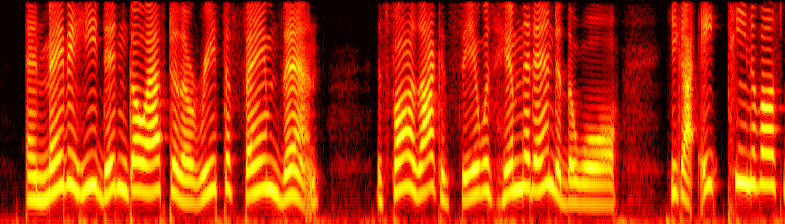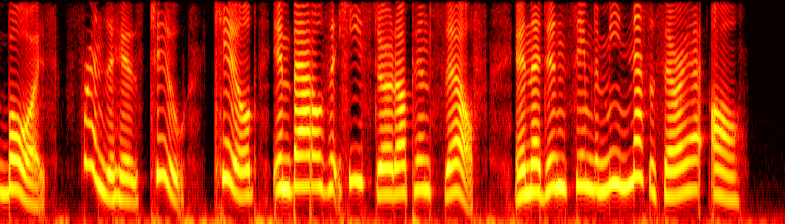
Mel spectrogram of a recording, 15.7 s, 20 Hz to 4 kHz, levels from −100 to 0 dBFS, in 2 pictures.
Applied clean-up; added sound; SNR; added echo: none; none; none; none.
